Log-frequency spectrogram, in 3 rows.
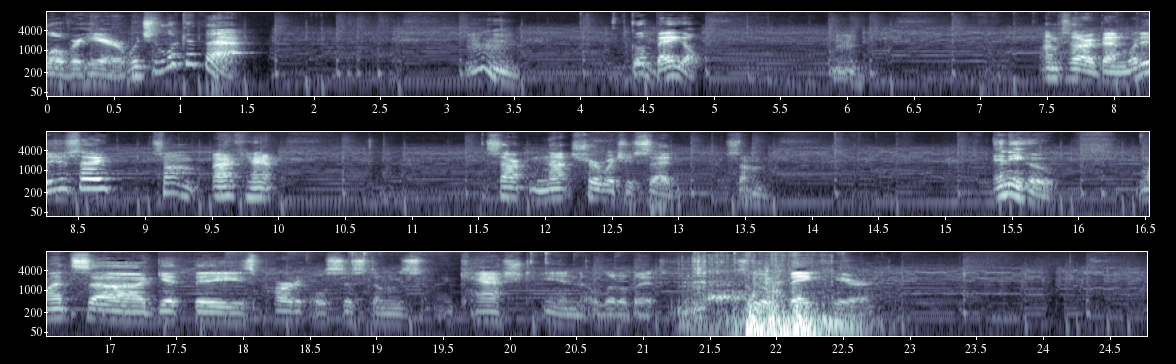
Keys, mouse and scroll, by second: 18.9 click, 20.1 click, 21.6-22.8 drag.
